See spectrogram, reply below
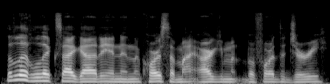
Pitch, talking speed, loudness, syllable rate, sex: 130 Hz, 270 wpm, -18 LUFS, 7.0 syllables/s, male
